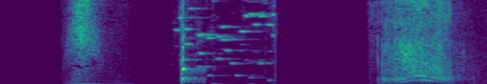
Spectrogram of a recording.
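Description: Animated-intro sound effects: a short pop about half a second in, then a click followed by a quick run of short high blips, and a whoosh starting near the end.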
